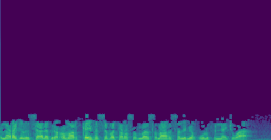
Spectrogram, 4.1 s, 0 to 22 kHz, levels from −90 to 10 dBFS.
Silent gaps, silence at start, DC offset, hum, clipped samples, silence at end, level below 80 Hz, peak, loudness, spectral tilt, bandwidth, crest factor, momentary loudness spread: none; 0 s; under 0.1%; none; under 0.1%; 0.3 s; -50 dBFS; -2 dBFS; -19 LUFS; -11.5 dB/octave; 4.2 kHz; 18 dB; 6 LU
